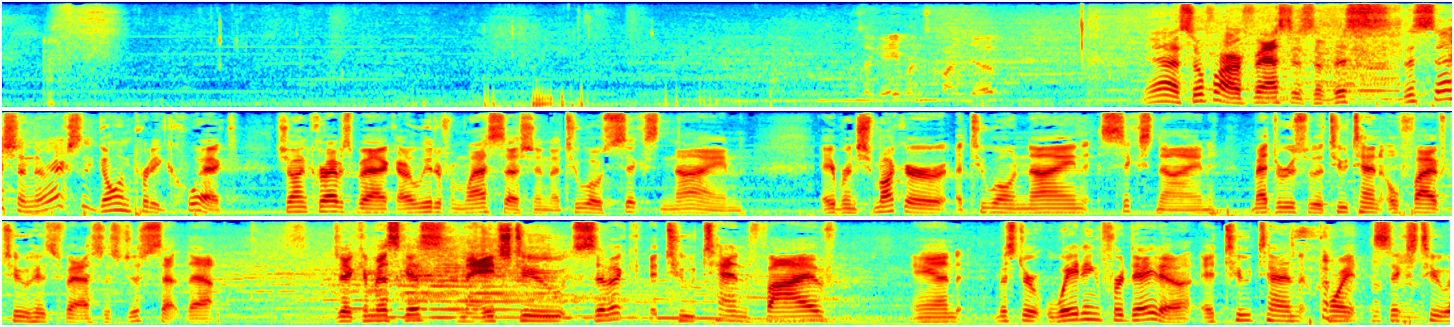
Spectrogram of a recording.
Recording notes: rainy day coverage at #Gridlife Special Stage at Gingerman Raceway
